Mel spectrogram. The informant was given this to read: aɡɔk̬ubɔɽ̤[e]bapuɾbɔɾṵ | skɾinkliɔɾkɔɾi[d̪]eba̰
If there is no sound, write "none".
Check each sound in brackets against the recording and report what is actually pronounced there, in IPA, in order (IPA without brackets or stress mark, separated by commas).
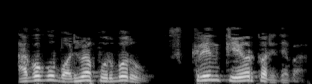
i, d̪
